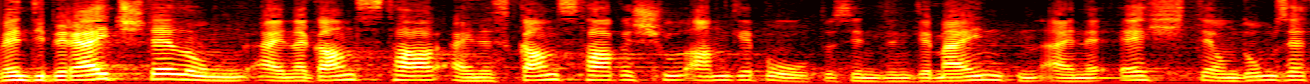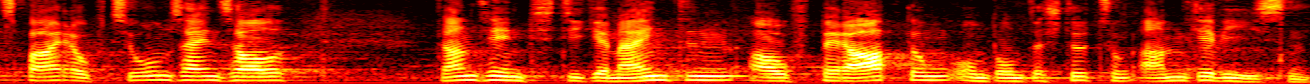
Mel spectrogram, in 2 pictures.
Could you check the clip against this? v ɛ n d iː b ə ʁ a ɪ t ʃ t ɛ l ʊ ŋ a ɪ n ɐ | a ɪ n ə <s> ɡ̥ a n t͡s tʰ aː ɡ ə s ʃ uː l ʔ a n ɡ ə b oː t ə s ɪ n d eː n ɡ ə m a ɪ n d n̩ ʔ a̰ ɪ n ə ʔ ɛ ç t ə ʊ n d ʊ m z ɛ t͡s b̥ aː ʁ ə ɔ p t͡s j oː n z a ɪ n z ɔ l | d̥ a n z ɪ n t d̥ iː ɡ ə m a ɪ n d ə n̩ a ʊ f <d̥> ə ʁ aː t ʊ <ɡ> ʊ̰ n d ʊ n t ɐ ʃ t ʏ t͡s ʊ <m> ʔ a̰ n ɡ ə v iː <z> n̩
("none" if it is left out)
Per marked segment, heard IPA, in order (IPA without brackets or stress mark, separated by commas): s, b̥, ŋ, ŋ, z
